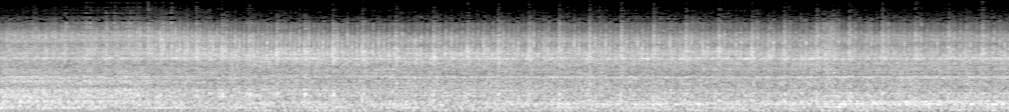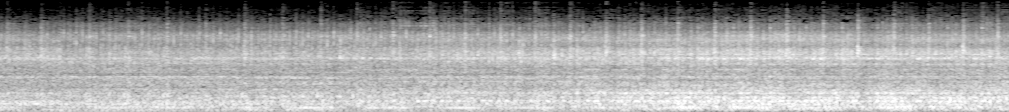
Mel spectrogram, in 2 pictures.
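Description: Zexel six-cylinder in-line diesel injection pump running on a test bench, a steady mechanical hum with a pulsing low beat and a metallic rattle, while its fuel delivery is being calibrated. It gets louder a few seconds before the end.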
